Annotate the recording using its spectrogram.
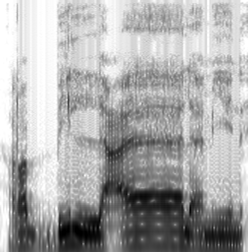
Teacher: la lettre ayn passe par la gorge, c'est une lettre qui passe par la gorge. Donc ici, il faut bien la mettre en évidence, il ne faut pas l'avaler.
